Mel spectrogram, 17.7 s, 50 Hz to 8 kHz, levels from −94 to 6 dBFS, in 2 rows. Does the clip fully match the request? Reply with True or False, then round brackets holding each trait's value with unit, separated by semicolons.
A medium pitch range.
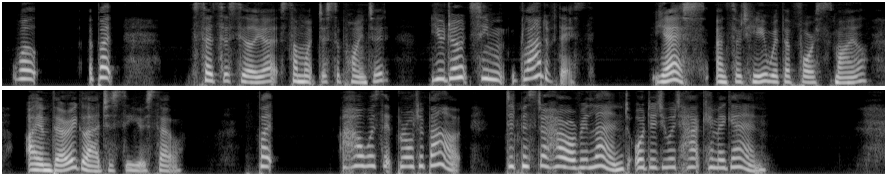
False (7.4 semitones)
